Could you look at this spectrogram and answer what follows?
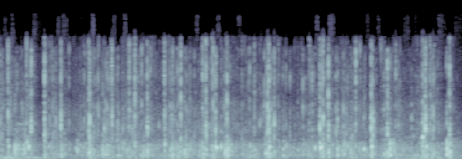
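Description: An audience at a Hindi stage event breaks into applause, a dense, fluttering patter of many hands with a low hum underneath, lasting the whole short stretch.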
